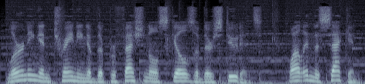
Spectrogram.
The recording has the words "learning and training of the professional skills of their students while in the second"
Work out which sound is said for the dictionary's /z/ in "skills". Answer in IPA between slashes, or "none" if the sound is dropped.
/z/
